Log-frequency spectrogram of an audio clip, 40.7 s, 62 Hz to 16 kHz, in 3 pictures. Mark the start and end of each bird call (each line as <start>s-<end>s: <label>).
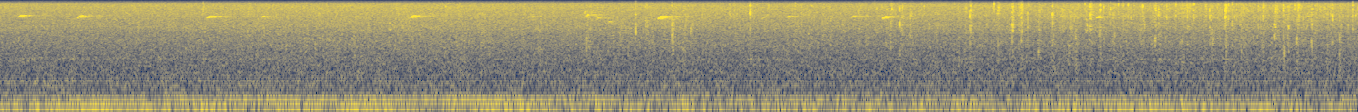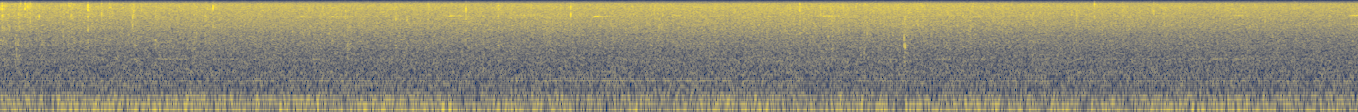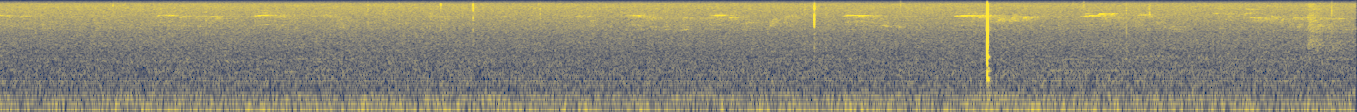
0.0s-12.5s: Black-capped Chickadee (Poecile atricapillus)
28.4s-38.8s: unidentified bird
